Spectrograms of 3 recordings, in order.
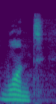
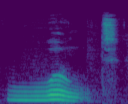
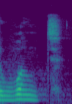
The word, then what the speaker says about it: won't: Be careful with the pronunciation. It's not want, it's won't. So the example is I won't buy it or I won't pay by cash.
